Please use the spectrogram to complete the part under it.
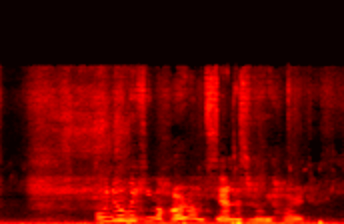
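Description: A young girl speaks brightly close by.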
